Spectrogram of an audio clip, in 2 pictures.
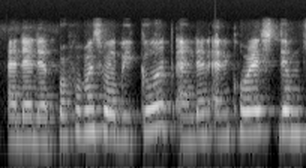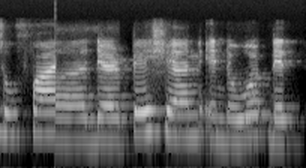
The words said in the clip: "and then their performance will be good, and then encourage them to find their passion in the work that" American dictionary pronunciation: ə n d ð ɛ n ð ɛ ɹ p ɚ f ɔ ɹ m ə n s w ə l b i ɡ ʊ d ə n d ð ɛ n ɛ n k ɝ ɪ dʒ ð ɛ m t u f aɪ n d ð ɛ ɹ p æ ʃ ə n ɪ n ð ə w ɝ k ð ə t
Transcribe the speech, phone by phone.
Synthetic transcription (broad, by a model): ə n d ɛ n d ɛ p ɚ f ɔ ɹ m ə n s w ə l b i ɡ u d ə n d ɛ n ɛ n k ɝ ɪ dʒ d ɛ m t u f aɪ d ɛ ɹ p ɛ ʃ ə n ɪ n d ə w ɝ k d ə t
